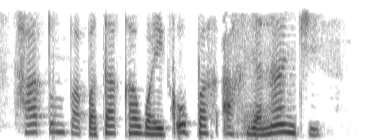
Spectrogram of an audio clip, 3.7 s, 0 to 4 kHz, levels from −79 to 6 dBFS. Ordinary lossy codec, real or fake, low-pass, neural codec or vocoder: AAC, 16 kbps; fake; 3.6 kHz; vocoder, 22.05 kHz, 80 mel bands, Vocos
